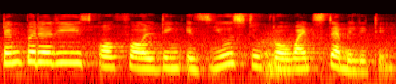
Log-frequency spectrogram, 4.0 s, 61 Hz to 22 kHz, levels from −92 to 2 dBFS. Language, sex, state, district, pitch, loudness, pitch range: English, female, Telangana, Hyderabad, 210 Hz, -17 LUFS, 185-270 Hz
